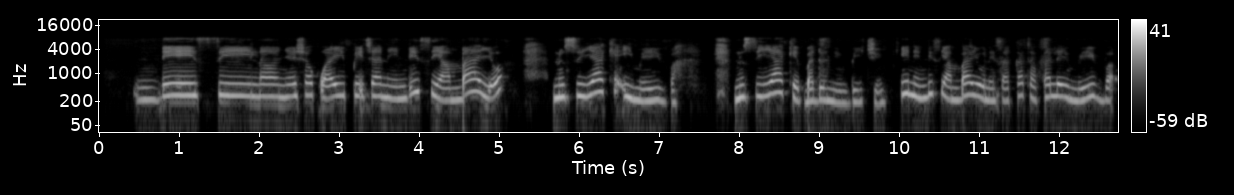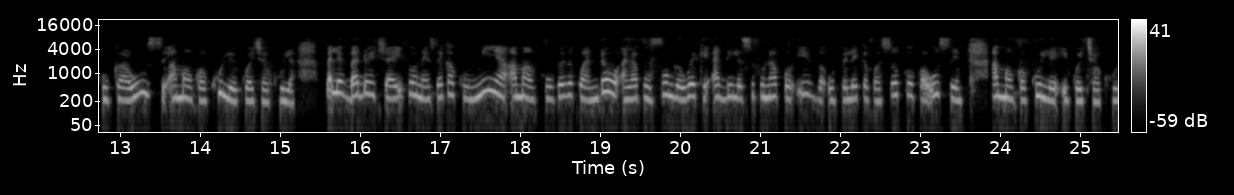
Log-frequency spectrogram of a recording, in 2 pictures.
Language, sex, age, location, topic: Swahili, female, 18-24, Nakuru, agriculture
